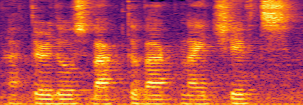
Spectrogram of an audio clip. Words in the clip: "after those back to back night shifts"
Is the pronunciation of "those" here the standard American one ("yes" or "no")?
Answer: no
